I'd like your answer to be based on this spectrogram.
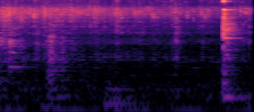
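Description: Homemade ginger-garlic paste fries in a pan for a bottle gourd dal, giving a steady low sizzle with occasional stirring scrapes and one sharper clink near the end.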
